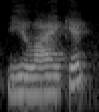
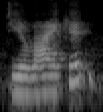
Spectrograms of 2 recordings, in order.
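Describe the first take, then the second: No difference in how they are said.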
